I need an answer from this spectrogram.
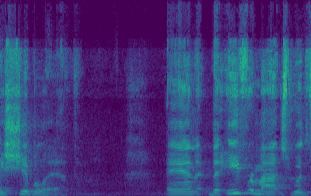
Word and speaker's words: Shibboleth: And they would say Shibboleth. And the Ephraimites would say Sibboleth. Okay, they couldn't pronounce it right. They could not pronounce that sh sound.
